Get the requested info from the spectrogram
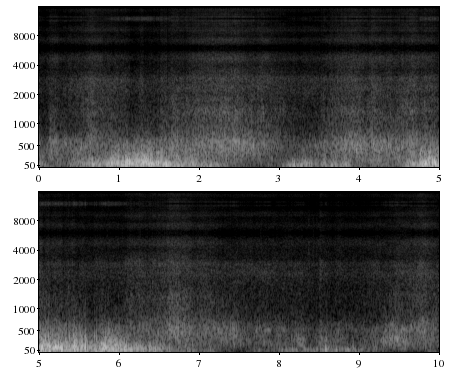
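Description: Wind buffeting a skier's camera microphone while skiing downhill, with skis hissing over packed snow. It comes in two loud surges and eases off over the last few seconds as the skier slows.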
